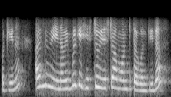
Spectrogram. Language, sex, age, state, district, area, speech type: Kannada, female, 18-30, Karnataka, Bangalore Rural, rural, conversation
